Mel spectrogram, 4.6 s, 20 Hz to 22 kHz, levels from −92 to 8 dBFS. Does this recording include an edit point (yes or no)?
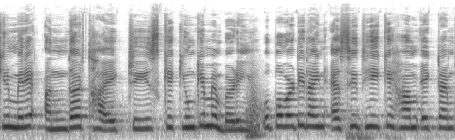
yes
